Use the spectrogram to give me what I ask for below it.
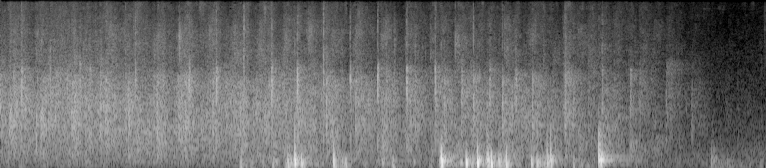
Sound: applause

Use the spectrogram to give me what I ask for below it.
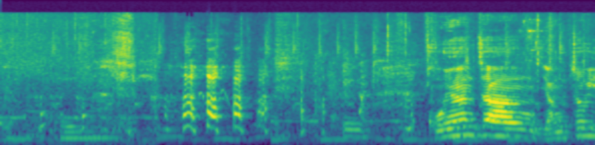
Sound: laughs

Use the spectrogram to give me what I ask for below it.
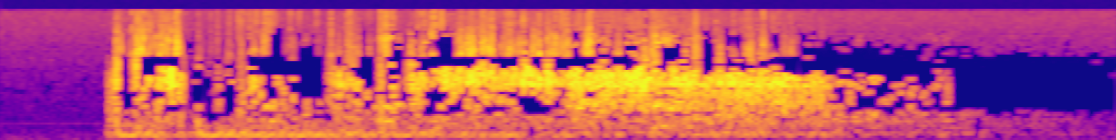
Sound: explodes

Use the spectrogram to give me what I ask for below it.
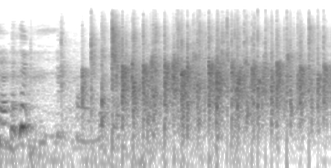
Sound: laughter; applause

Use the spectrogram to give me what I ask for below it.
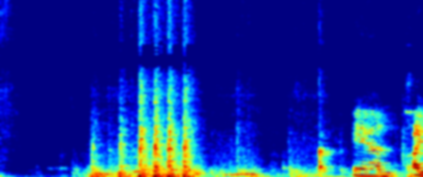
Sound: sewing machine noises

